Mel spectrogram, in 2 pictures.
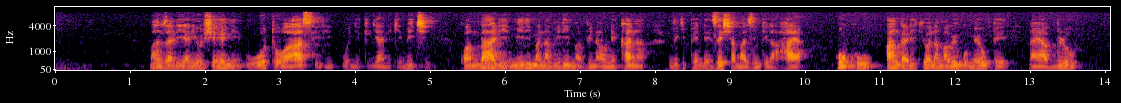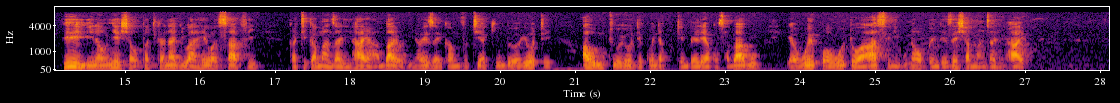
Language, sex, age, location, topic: Swahili, male, 25-35, Dar es Salaam, agriculture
